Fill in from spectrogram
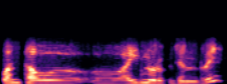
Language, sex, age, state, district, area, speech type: Kannada, female, 30-45, Karnataka, Gulbarga, urban, conversation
